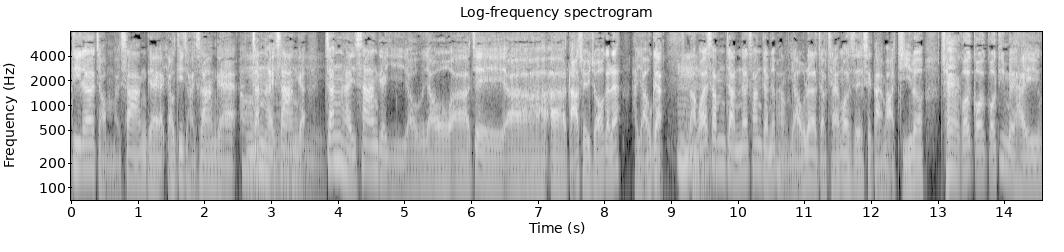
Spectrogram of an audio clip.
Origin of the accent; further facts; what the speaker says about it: Taiwan; 我呢只咧就来自台湾嘅嗰啲外岛啊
